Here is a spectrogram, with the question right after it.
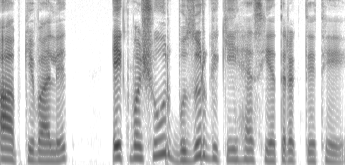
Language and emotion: Urdu, neutral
